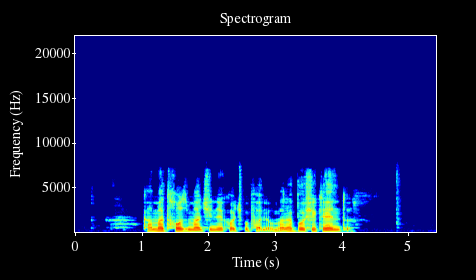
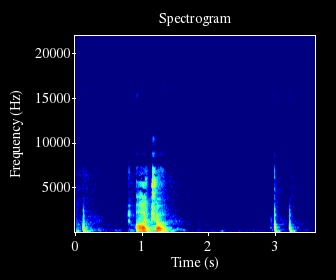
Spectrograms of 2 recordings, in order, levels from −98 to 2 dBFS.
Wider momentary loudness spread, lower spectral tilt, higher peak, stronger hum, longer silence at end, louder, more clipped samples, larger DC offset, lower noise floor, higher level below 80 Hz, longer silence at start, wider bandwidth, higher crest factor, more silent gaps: second, 9 LU vs 25 LU; about the same, -7 dB/octave vs -6 dB/octave; about the same, -2 dBFS vs -2 dBFS; neither; first, 1.3 s vs 0.35 s; about the same, -21 LUFS vs -22 LUFS; neither; neither; about the same, -88 dBFS vs under -90 dBFS; about the same, -70 dBFS vs -72 dBFS; first, 1.05 s vs 0.1 s; about the same, 7.2 kHz vs 7.6 kHz; second, 20 dB vs 26 dB; neither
